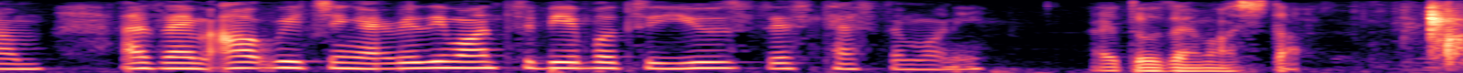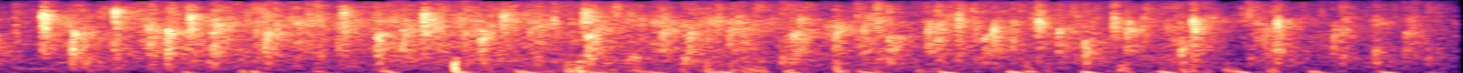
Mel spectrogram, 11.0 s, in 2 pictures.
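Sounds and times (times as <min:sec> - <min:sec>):
speech: 0:00.0 - 0:05.0
audience applause: 0:05.3 - 0:10.9.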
